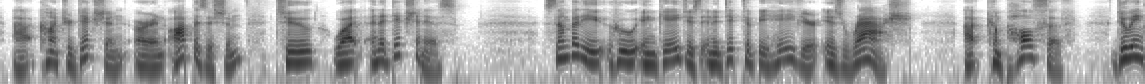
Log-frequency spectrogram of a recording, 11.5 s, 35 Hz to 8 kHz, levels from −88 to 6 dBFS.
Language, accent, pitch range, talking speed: English, American, 120-155 Hz, 110 wpm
